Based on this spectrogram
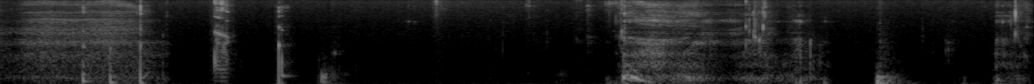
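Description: Chewing on a bite of food, with many irregular clicking and smacking mouth noises in uneven bursts. It is fairly faint, with short quiet gaps between the chews and no talking.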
